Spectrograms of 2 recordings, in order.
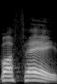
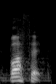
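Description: First: It is pronounced like the word for a meal. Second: It is pronounced like the word for hitting. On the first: A spread of food served after church. The speaker calls it wrong. "That is not buffet" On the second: To strike or batter someone. The speaker calls it right. "that is buffet"

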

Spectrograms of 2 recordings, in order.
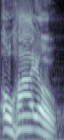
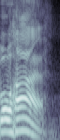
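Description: First: It is said in a northern West Virginia accent. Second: It is said in a southern West Virginia accent. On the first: The speaker sounds educated or fancy to people back home. "I say Ohio" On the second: The speaker sounds like where he grew up. "which is what it is back home"

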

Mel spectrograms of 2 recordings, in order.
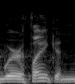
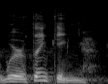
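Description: First: The word ends in a plain 'n' sound. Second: The word ends in a full 'ng' sound. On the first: "instead of saying we're thinking" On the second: "We had to learn to put the G on the end"

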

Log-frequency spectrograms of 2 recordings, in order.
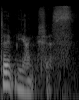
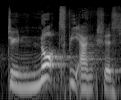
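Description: First: It sounds gentle and loving. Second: It sounds annoyed and impatient. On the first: The listeners are comforted out of love. The speaker calls it right. "come on, my children" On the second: The listeners are scolded for being anxious. The speaker calls it wrong. "you irritating bunch of worms, will you just stop it?"

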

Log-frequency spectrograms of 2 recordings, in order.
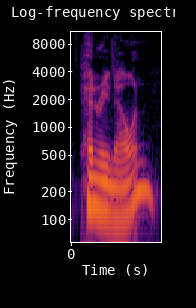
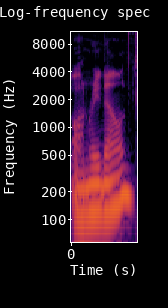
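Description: First: The first name is said the plain English way. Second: The first name is said the French way. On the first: The usual everyday way of saying the name. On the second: It shows off knowing the proper original pronunciation.

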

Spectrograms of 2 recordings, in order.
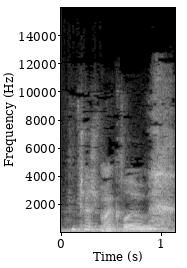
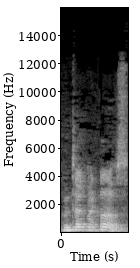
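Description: First: It sounds angry and accusing. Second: It sounds surprised and wondering.

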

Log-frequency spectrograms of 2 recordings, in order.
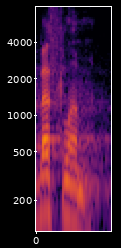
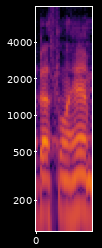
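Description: First: The name is said in a shortened form. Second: The name is said in its full form. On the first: "it was shortened in the London English dialect" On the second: "instead of Bethlehem"

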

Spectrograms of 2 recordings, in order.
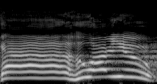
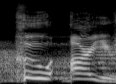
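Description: First: The voice sounds scared and startled. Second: The voice sounds angry and defensive. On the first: The man is frightened by the stranger. "a little bit scared, kind of startled, maybe a little anxious" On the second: The man is ready to defend himself. "more an angry, sort of ready to defend his life and his grain pile"

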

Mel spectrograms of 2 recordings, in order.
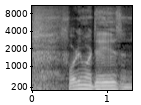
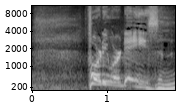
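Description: First: It is mumbled in a flat, lackluster way. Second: It is shouted in an angry, raging way. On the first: The speaker does not care and obeys reluctantly. "the mumble preach" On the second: The speaker is furious at the listeners. "a rage preach"

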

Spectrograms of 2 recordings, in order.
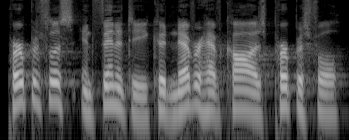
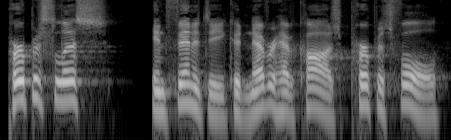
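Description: First: The sentence is read at a normal pace. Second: The sentence is read more slowly.

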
